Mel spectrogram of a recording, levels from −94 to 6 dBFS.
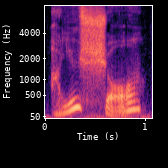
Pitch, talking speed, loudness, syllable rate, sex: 130 Hz, 165 wpm, -12 LUFS, 4.4 syllables/s, male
